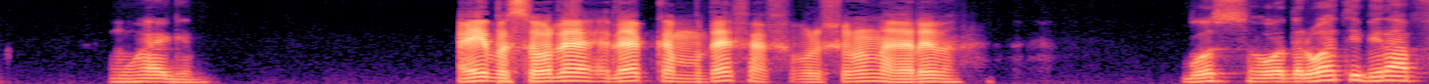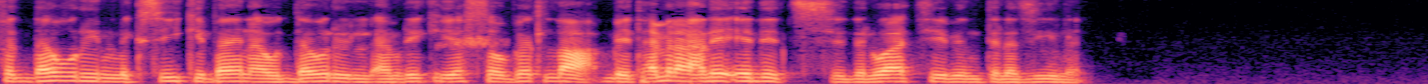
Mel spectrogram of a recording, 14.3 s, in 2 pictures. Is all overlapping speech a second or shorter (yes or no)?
yes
